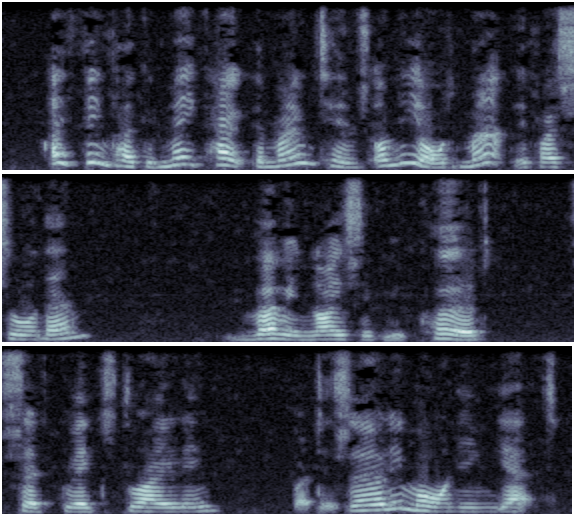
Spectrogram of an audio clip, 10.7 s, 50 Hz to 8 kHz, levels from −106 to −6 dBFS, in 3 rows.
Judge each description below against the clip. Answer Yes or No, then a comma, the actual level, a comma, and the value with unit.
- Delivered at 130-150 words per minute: No, average, 160 wpm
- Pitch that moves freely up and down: Yes, wide, 6.2 semitones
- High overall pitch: Yes, high, 225 Hz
